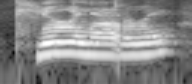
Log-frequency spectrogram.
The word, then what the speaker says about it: plurilateral: Then lastly, plurilateral is like having the word plural at the front, except that we move right into this L of lateral.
